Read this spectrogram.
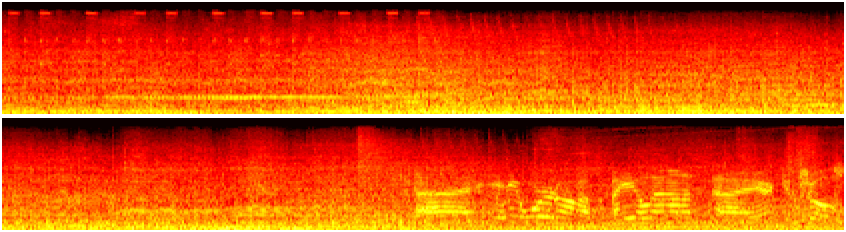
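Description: A car engine roars at high revs as the car speeds along a road.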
